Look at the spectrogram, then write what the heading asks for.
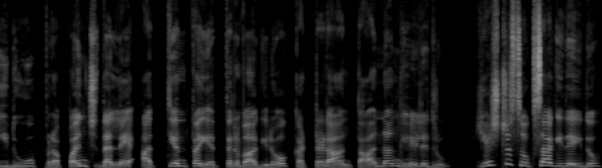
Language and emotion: Kannada, surprised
